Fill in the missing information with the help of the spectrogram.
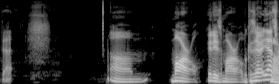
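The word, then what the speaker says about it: Marle: name as that and i was wondering how to pronounce that and that's how you pronounce it marl um but she makes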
